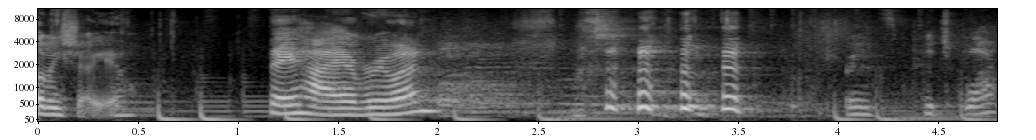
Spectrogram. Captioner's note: laughs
